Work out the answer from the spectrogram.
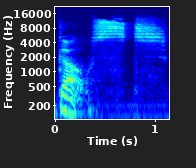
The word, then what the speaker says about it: ghost: wrong gold post and ghosts careful with ghost that H is silent you cannot hear it alright and that leaves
